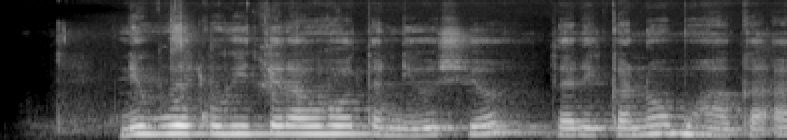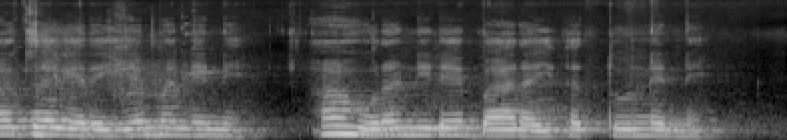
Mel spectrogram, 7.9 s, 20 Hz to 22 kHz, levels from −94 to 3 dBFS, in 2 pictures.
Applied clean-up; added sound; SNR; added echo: neural mask model Resemble Enhance denoiser.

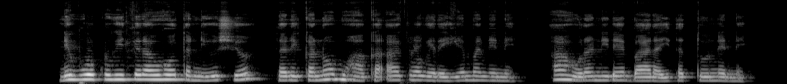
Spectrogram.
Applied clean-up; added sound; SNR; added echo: neural mask model DeepFilterNet 3.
